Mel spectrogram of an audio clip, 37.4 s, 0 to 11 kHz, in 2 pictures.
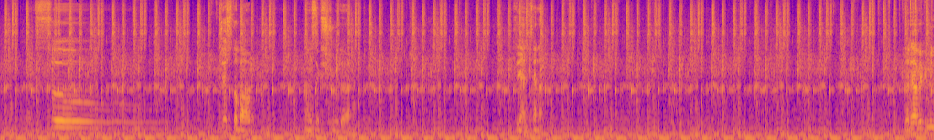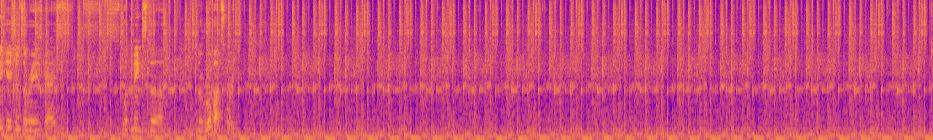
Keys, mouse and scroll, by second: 4.8 shift+middle click, 6.7 e, 10.0 scroll down 1, 10.7 middle click, 11.4 middle click, 11.9 shift+middle click, 14.9 g, 17.1 shift+middle click, 17.7 middle click, 18.7 ctrl+KP_Add, 19.8 s, 21.6 s, 22.6 shift+middle click, 23.5 shift+middle click, 24.7 KP_1, 26.2-27.3 shift+middle drag, 27.9-28.5 scroll up 3, 29.5 g.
